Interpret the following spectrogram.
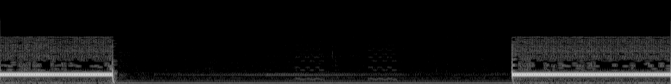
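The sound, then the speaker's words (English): Ringback tone on a phone line, calling a phone inside the Washington Monument on a Saturday night: a loud, steady electronic purr sounds for about a second, falls silent for four seconds with only faint line hum, then starts again. No one speaks. “Somewhere inside the Washington Monument, a phone is ringing right now.”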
